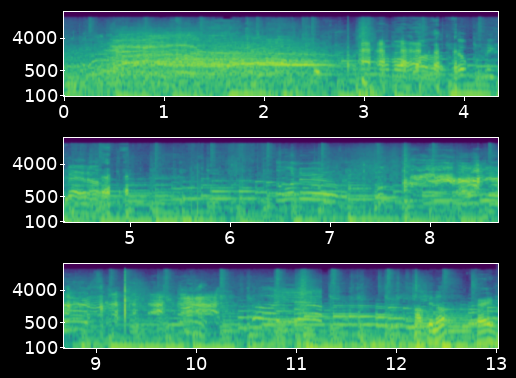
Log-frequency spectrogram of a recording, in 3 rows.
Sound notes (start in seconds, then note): 0.2 cheering; 7.7 laughs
